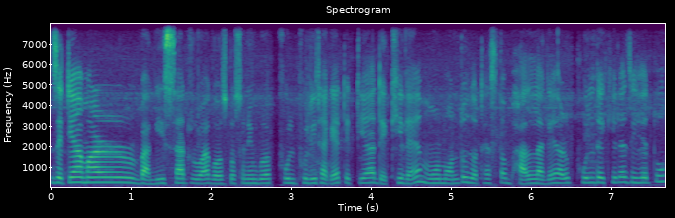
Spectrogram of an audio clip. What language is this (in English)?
Assamese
